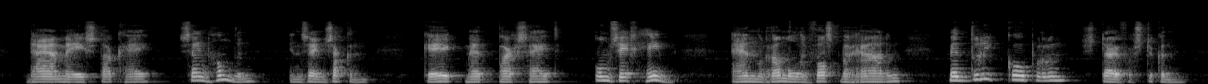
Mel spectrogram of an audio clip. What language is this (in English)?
Dutch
